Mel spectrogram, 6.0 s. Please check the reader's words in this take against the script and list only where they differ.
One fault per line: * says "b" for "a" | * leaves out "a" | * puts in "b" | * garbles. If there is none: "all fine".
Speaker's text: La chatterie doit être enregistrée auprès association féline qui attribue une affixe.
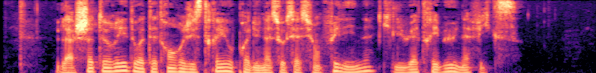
* puts in "d'une"
* puts in "lui"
